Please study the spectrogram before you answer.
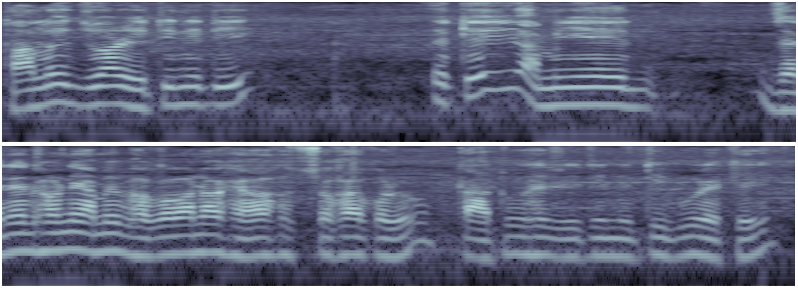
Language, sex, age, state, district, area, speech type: Assamese, male, 45-60, Assam, Charaideo, rural, spontaneous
